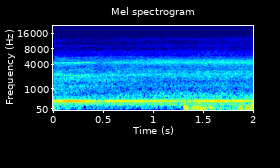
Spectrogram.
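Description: Spray-tan machine's turbine blower running, a steady hum under a rushing hiss of air.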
